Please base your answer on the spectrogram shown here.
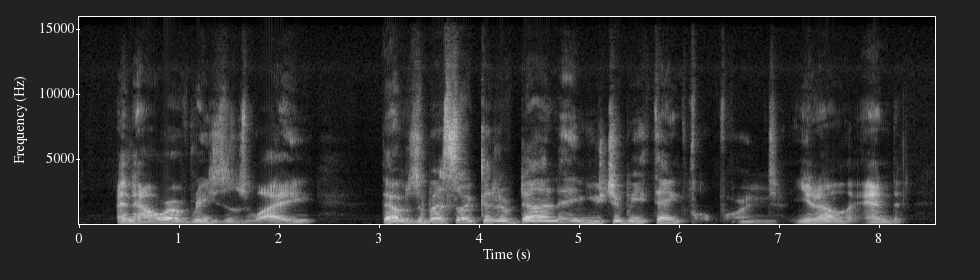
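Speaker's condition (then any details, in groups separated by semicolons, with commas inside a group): Friedreich's ataxia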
